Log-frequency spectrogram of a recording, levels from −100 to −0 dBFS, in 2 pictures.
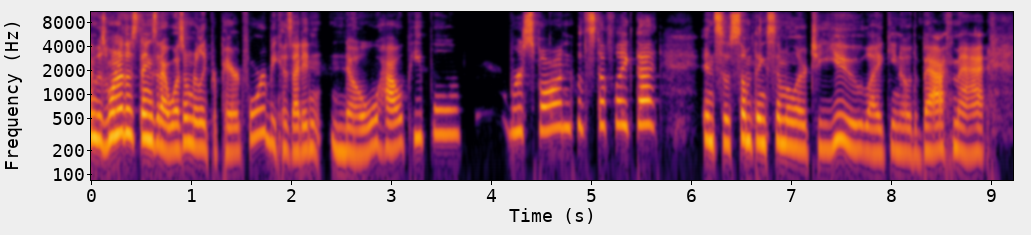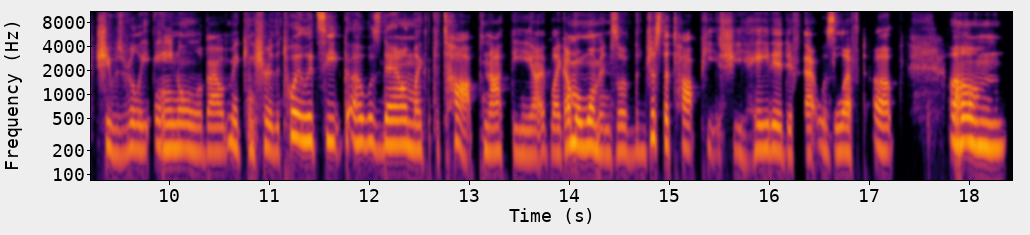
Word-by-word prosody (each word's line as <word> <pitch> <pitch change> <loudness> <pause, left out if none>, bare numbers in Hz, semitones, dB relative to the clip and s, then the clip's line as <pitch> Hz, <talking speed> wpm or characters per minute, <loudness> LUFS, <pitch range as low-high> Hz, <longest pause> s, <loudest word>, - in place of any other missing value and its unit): it - - +5
was 275 -4 +4
one 305 +2 +10
of 335 - +11
those 335 -3 +5
things 285 -2 +6
that 245 - +4
I - - +5
wasn't 215 +6 +2
really 225 -2 0
prepared 195 0 -5
for 315 +4 -3
because 215 -5 -5
I 195 - +4
didn't 210 +1 -4
know 195 0 -3
how 225 -1 +3
people 320 +4 -6 0.5
respond 365 +3 +2
with 410 -3 -6
stuff 415 +1 +1
like 420 -2 +1
that. 425 -1 +6 0.5
And, 270 -1 +3
so 250 - +6
something 265 0 +5
similar 230 -5 +1
to 220 - -3
you, 225 -1 -1
like, 190 -3 -5
you 215 - -7
know, 190 -1 -7
the 185 - -13
bath 205 +4 +3
mat, 190 -3 0 0.3
she 235 - +2
was 185 -2 -11
really 210 -1 -7
anal 215 -2 -4
about 195 0 -5
making 225 -3 -6
sure 220 0 -1
the 195 - -12
toilet 270 0 +1
seat 265 -2 +2
g 255 - -1
was 255 -3 -5
down 240 -1 +1
at 210 - -5
the - - -14
top, - - 0
not 195 -1 -1
the 180 -1 -9 0.2
like 190 +1 -2
I'm 240 +1 +4
a - - +4
woman, 220 -5 -1
so 200 +2 -4 0.2
just 290 +6 +1
the 245 - +1
top 210 - -3
piece, 210 -3 -13
she 195 -3 -5
hated 210 +3 -3
if 185 - -10
that 195 +4 0
was 205 -5 +2
left 195 0 -4
up. 200 -1 0 0.6
Um. 235 -4 +3
220 Hz, 230 wpm, -24 LUFS, 200-265 Hz, 0.6 s, of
